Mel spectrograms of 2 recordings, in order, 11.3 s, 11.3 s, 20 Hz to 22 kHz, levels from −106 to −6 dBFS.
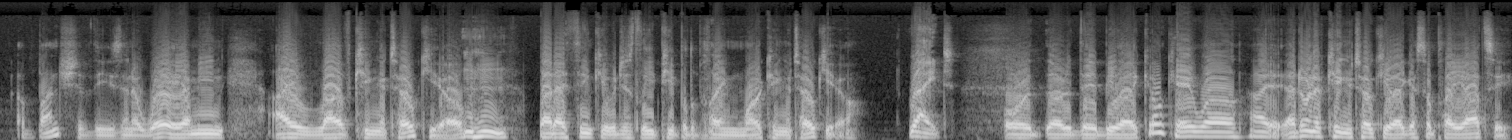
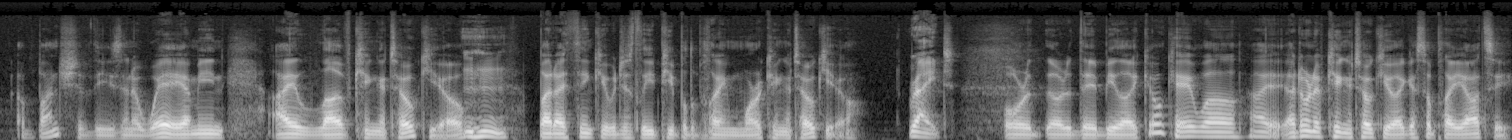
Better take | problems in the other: second | distortion; heavy; 16% of the sound clipped

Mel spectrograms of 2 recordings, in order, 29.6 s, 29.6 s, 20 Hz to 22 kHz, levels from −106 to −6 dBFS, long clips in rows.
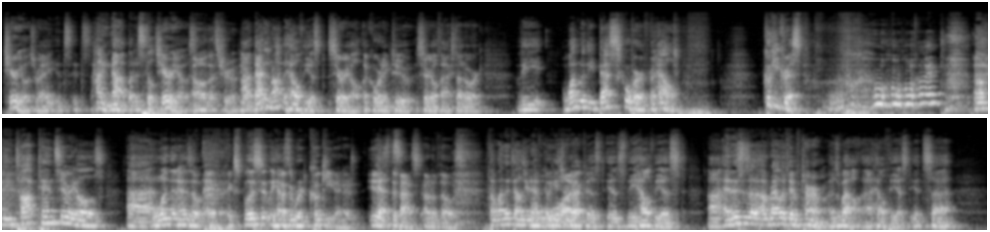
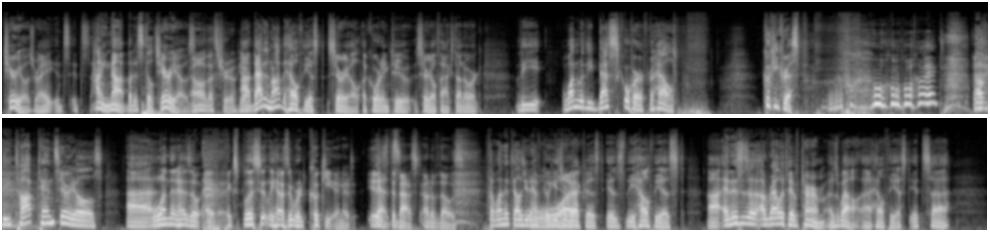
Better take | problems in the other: second | off-mic speech; far // room echo; very slight; dies away in 0.3 s

